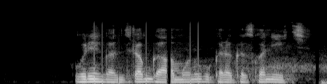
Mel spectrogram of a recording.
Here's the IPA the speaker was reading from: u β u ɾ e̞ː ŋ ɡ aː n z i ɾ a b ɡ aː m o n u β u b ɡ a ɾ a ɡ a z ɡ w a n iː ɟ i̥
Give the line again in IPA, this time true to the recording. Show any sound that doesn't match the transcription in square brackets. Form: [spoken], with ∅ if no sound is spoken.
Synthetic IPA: u β u ɾ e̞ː ŋ ɡ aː n z i ɾ a b ɡ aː m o n u β u [∅] ɡ a ɾ a ɡ a z ɡ w a n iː [c] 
